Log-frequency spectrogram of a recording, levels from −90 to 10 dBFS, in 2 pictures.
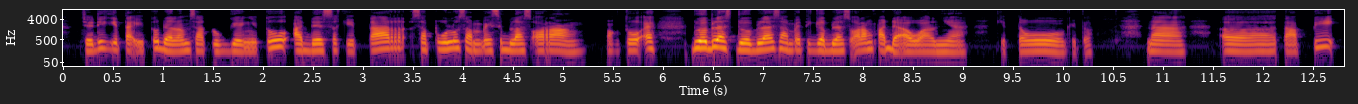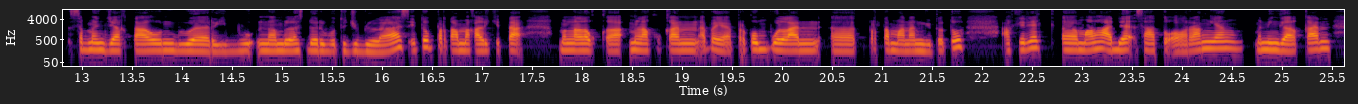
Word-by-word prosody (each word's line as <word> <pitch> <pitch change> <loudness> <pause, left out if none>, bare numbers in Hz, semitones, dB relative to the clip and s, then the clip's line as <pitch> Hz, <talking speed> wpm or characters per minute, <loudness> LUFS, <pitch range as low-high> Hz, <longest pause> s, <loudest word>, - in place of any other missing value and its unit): Jadi 195 +6 -3
kita 185 -1 -2
itu 210 - -4
dalam 165 -4 +2
1 160 -2 -5
geng 155 - -1
itu 235 - +3
ada 165 0 +1
sekitar 175 +5 0
10 190 +3 +1
sampai 165 -3 -2
11 165 -1 -1
orang 160 -3 +1 0.2
waktu 165 +2 -8 0.2
eh, - - -18 0.4
12- 215 +1 +9
12 185 +3 +4
sampai 170 -2 -2
13 165 -1 0
orang 180 +2 +1
pada 205 - +2
awalnya 145 -1 -2 0.3
gitu 150 -1 -1
gitu. - - -16 0.5
Nah, 150 -2 -1 0.3
eee, 155 0 -2
tapi 240 +1 -5
semenjak 180 -3 -2
tahun 165 +1 +1
2016, 160 +1 -1
2017 155 +2 -1
itu 175 +7 -1
pertama 170 -5 -1
kali 160 0 +1
kita 170 0 +1 0.4
mengeluka 170 -2 +1
melakukan 170 -1 0
apa - - -4
ya 170 -2 0
perkumpulan, 170 -3 +1
eee, 160 -1 -3
pertemanan 160 -2 -2
gitu 155 -1 -6
tuh, 235 +2 +1 0.4
akhirnya, 185 +6 -2 0.2
eee, 175 -1 +2
malah 180 +4 +4
ada 180 0 +2
1 170 -2 -3
orang 175 - 0
yang 210 0 +1 0.3
meninggalkan, 180 +2 +2
165 Hz, 120 wpm, -24 LUFS, 160-180 Hz, 0.5 s, 12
